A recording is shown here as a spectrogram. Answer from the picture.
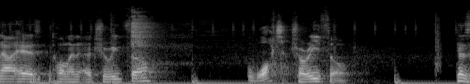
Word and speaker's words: chorizo: here calling it a chorizo what chorito because in spanish the i think the zed is pronounced with a fur sound really useful i think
